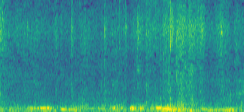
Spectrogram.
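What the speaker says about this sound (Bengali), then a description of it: "দেখে নিন পায়রাগুলো" Domestic pigeons, including Madras and Ablak breeds, cooing softly in a loft, with low repeated coos and a brief high chirp partway through, no talk.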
